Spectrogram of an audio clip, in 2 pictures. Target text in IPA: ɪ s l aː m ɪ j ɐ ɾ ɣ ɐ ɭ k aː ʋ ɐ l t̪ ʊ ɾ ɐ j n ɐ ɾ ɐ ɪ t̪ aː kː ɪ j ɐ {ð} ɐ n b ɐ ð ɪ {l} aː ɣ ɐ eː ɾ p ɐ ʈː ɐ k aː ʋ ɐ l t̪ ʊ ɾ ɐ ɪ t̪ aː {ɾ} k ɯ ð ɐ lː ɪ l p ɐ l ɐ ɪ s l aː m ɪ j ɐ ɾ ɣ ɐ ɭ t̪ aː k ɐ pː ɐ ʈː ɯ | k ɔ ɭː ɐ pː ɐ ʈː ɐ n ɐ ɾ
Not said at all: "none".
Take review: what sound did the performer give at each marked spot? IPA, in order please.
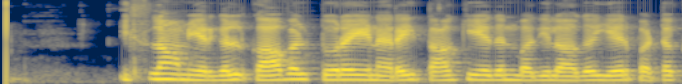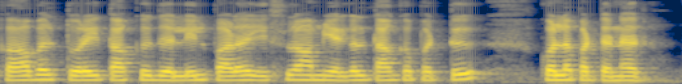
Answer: ð, l, none

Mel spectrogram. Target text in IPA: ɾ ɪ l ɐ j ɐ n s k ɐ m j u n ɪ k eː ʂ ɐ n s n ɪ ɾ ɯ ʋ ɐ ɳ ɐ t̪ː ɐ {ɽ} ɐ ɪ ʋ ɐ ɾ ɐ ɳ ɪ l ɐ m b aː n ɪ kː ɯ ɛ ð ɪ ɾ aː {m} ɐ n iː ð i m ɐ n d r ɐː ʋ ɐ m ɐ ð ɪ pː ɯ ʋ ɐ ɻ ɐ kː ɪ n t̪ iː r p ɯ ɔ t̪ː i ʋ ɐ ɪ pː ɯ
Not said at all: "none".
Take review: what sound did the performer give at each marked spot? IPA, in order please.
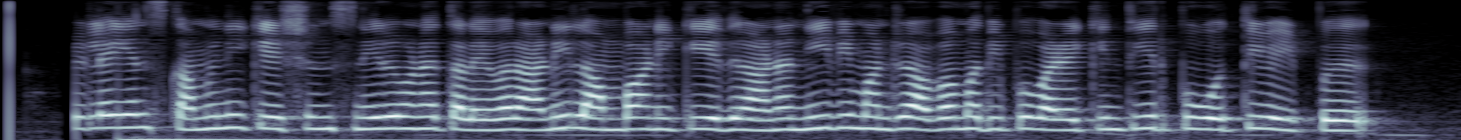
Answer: l, n

